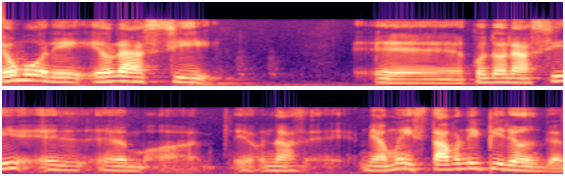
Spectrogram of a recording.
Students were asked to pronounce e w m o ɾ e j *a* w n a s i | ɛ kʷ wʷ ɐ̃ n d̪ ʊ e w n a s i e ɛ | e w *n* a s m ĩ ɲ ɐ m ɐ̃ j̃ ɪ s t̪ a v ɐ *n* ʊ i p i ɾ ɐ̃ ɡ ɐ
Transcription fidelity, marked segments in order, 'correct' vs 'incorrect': incorrect, correct, correct

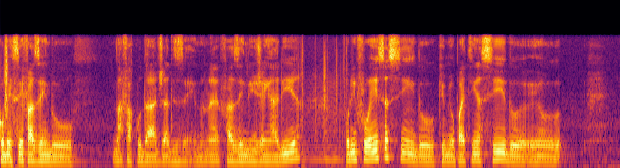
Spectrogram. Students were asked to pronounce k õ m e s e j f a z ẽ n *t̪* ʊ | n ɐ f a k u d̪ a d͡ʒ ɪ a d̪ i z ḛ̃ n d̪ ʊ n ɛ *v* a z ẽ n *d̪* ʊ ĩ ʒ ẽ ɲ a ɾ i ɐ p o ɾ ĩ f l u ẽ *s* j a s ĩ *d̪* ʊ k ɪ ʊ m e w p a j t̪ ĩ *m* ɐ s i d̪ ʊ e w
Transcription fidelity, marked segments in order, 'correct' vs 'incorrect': incorrect, incorrect, correct, correct, correct, incorrect

